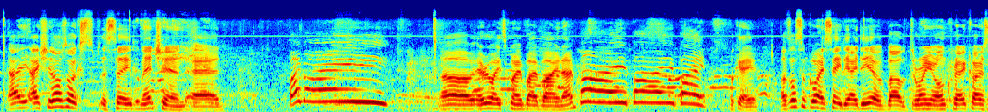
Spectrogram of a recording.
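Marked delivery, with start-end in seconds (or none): 2.9-3.9 sing-song bye bye. Real, not acted. Waving off passers-by, high sing-song farewell. Waving goodbye to passing people. 5.7-7.1 sing-song bye bye. Real, not acted. Waving off passers-by, high sing-song farewell. Waving goodbye to passing people.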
